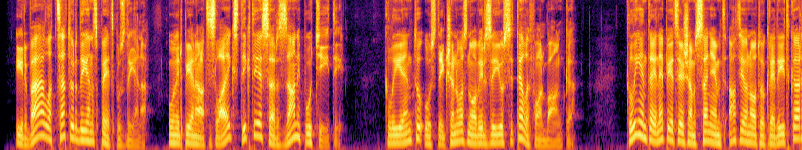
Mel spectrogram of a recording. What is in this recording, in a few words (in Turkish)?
Letonca Erkek; letonca seslendirme; erkek sesler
